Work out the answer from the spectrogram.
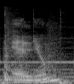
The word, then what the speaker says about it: Hélium: 분명히 프랑스어와 스페인어에는 H에 해당되는 철자가 있음에도 발음되지 않고 아예 이탈리아에서는 H라는 철자가 삭제되기까지 했죠.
